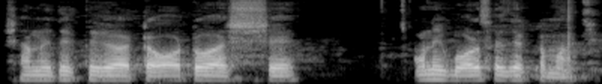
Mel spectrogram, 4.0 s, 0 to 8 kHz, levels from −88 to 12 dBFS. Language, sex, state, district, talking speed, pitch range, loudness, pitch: Bengali, male, West Bengal, Dakshin Dinajpur, 195 wpm, 110-115 Hz, -16 LUFS, 115 Hz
